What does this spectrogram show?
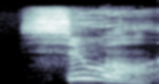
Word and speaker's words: Sewell: Sewell.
